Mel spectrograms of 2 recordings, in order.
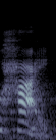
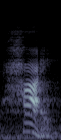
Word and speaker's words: high: Por exemplo, high. Aqui, high, ele é mudo.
